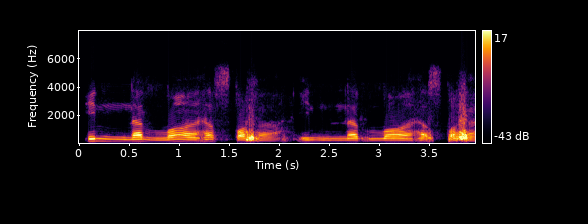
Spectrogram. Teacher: ترقيق النون والهاء ثم تفخيم الصاد والطاء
